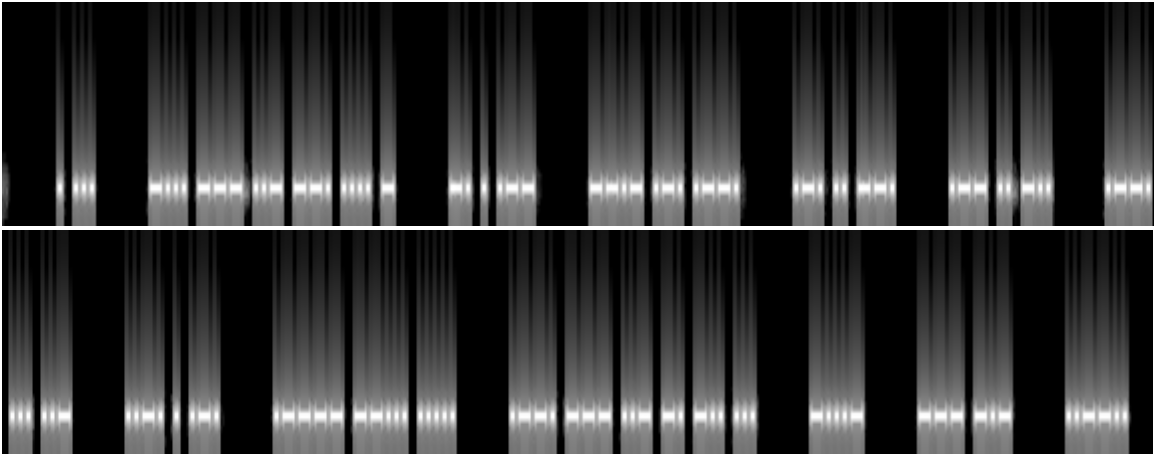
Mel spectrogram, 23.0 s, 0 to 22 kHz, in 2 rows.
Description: Morse code, heard as a keyed tone, about 30 wpm, 700 Hz. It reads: ES BOUGHT NEW QRP RIG WID PSU FER 175 POUNDS <BT> OK ?
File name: UK MASTER QSOs TRAINING / 30WPM / UK MASTER QSOs 0026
